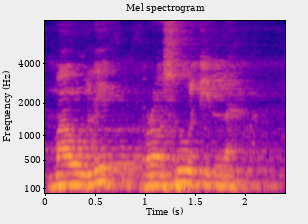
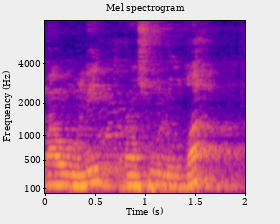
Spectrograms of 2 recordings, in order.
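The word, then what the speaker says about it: مولد رسول الله: kita menyatakan Maulid rasulillah cara baca di dalam bahasa Arab yang benar Maulid rasulillah bukan Maulid Rasulullah bukan Maulid Rasulullah tapi cara bacanya Yang benar Maulid Rasul lillah Maulid rasulillah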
